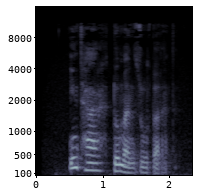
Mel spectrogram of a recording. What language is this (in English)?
Persian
